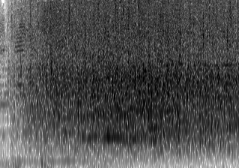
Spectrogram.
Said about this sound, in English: I had to do the Oscar applause again because I felt bad last week. We had pretty loud applause last week too.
